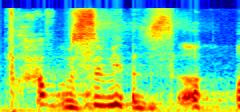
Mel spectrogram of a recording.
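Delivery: words dissolving into laughter; imitated laughing. Commentator retelling a prayer he found funny, laughing. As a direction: talk through a breaking laugh. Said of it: "막 웃으면서 이렇게 얘기하는 거예요".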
